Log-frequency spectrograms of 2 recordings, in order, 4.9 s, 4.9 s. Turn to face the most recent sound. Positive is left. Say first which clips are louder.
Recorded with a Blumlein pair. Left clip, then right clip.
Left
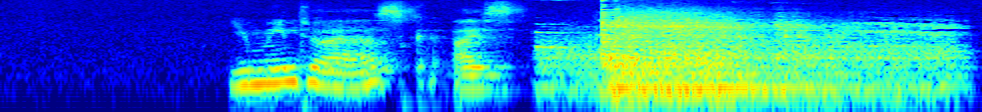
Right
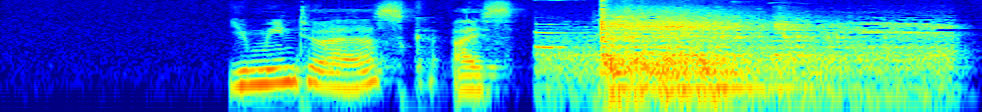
# right 8 dB
turn(degrees=-40)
